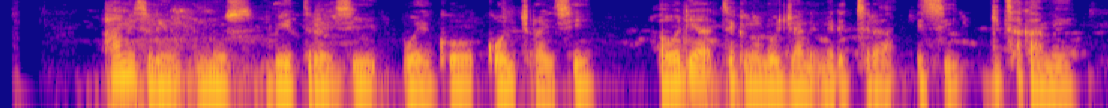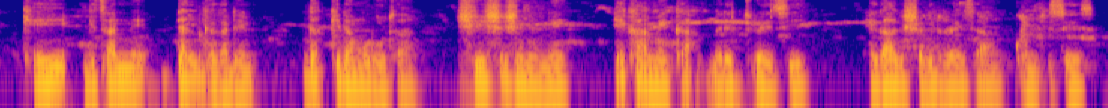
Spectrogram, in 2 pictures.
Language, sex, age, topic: Gamo, male, 25-35, agriculture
